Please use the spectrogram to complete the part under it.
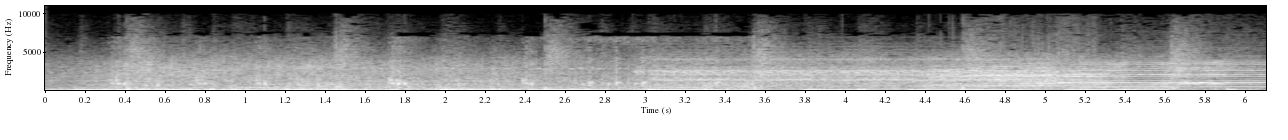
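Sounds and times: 
low rumbling: 0.0 - 6.0
flock of sheep bleating: 2.9 - 6.0.

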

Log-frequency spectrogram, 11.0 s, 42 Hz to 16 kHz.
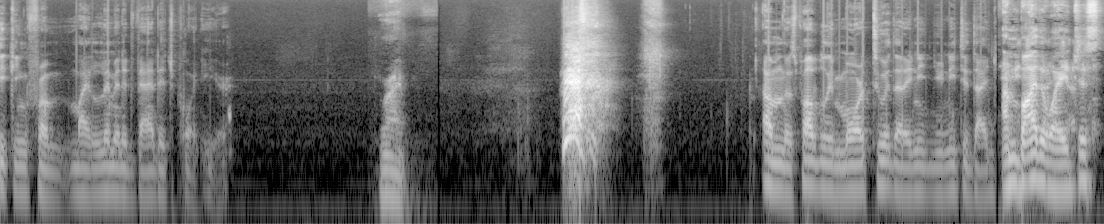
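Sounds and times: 
speech: 0.0 - 2.4, 3.8 - 4.2, 7.6 - 11.0
faint breath: 4.8 - 5.4
man sneezing: 5.6 - 6.6.

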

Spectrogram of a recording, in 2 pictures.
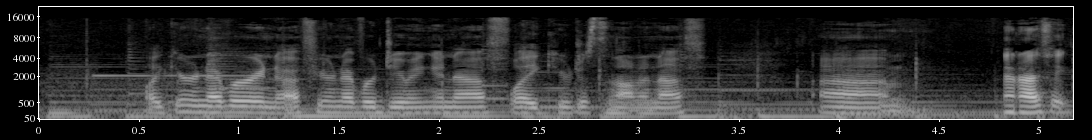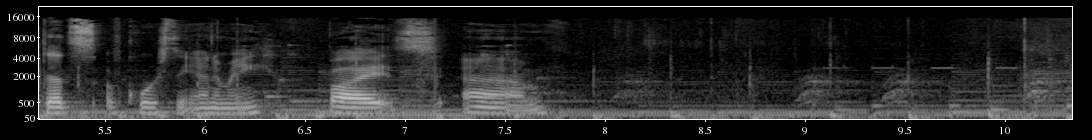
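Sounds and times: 
speech: 0.5 - 7.8
dogs barking and yipping: 7.8 - 10.3.

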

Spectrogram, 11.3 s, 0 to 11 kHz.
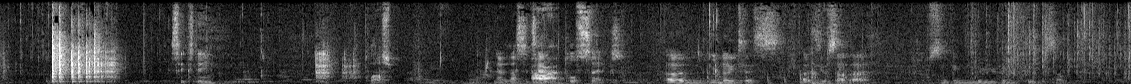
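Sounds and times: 
dice rolled across a tabletop for a perception check: 0.4 - 1.3
speech: 1.8 - 2.3, 3.7 - 10.9.

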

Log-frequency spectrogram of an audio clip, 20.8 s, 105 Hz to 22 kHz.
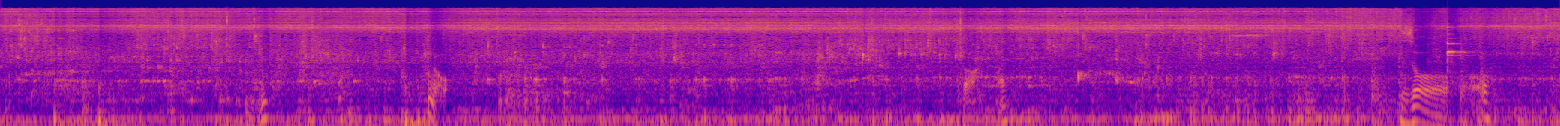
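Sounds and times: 
running tap water splashing under a kitchen faucet: 0.0 - 20.7
speech: 5.7 - 6.0
mug and cup clinking while rinsed: 19.3 - 20.0.

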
